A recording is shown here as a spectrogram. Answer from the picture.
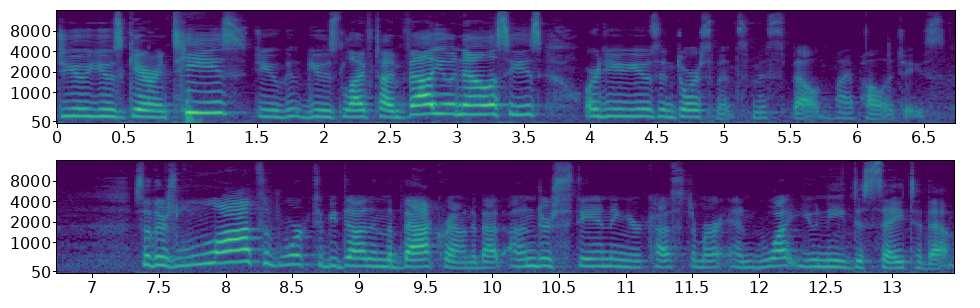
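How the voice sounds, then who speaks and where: A woman with a plain, everyday voice speaks fairly quickly at a fairly high pitch. Her intonation is lively, and her loudness swings widely. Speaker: marketing consultant. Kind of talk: lecture.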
